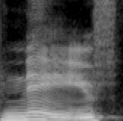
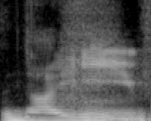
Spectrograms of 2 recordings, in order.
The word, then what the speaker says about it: naive: of these funny words it looks like Nave but it's naive it's actually the only word in English where the I can have two dots over it because it is its own syllable naive so having or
